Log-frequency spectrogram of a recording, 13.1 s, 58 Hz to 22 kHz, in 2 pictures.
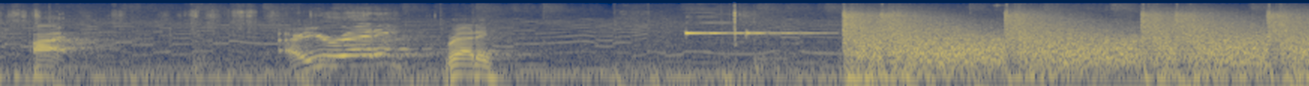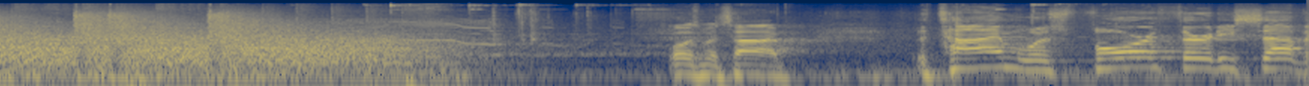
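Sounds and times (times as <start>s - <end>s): shot timer beep: 3.4s - 4.2s
rapid gunshots with echo: 4.2s - 8.9s.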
